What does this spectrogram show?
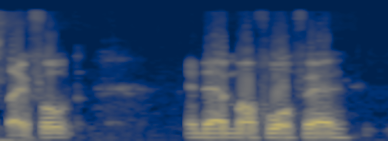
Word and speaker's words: Stifled: that's s gif led GME comm stifle gets pronounced St for a lot of times but don't do that it's stifled and their mouth warfare it's muffle fell calm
